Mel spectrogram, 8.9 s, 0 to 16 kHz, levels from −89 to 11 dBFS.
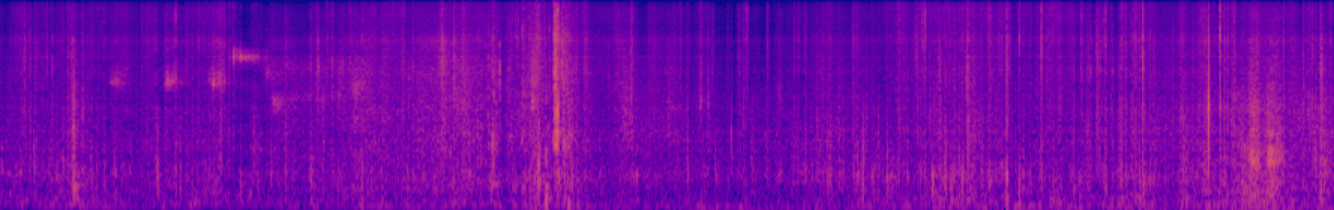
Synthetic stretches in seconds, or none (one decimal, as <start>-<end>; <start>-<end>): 0.0-3.2; 3.8-8.9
